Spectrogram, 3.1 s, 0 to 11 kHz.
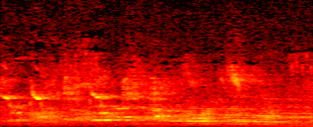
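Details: Acridotheres grandis, the white-vented myna, recorded 26 December 2020 in Ubon Ratchathani, Thailand: harsh squawking notes mixed with short rising whistles, several overlapping in a busy, chattering run with rural background noise.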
